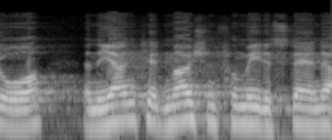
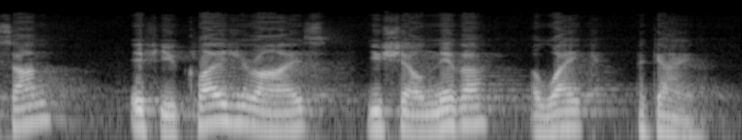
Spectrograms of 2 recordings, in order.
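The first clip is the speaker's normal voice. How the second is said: put-on quiet, soft, gentle voice. Retelling a voice heard while slipping into a coma: imitating a quiet, gentle voice. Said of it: "a quiet and a gentle voice said".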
